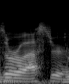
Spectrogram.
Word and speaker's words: Zoroastrian: was like, uh, just uh, Zeus, how do you say that? Zeusterian? – Zeus, Zoroastrian. Zoroastrians.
